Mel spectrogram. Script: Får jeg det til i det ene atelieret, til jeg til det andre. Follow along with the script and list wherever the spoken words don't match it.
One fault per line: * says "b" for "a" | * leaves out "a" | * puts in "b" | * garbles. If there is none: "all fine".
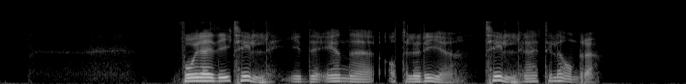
all fine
